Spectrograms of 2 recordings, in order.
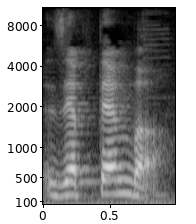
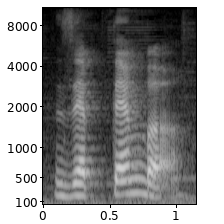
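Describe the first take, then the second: No difference in how they are said.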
